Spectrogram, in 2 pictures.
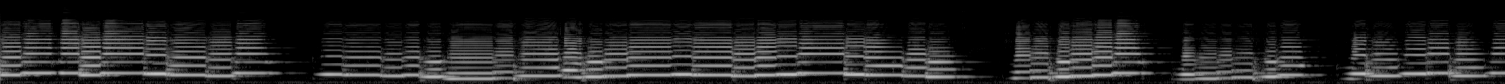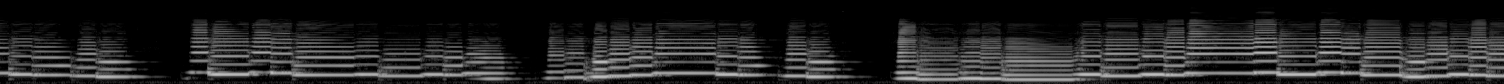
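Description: Alto saxophone playing a lively solo melody in short phrases, with brief breath pauses between them and no accompaniment heard under the gaps.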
